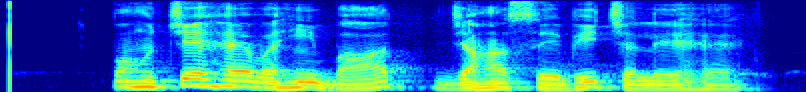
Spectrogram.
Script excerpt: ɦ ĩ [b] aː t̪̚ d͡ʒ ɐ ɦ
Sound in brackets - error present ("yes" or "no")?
no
